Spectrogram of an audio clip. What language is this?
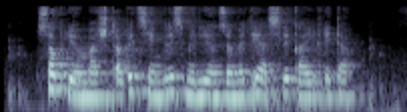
Georgian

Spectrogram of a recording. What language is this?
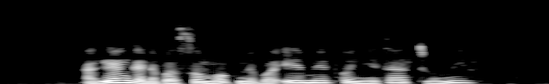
Kalenjin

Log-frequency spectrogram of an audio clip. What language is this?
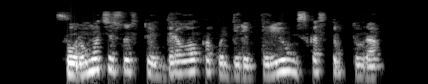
Macedonian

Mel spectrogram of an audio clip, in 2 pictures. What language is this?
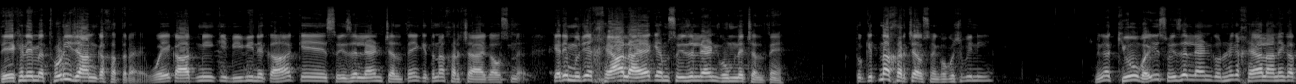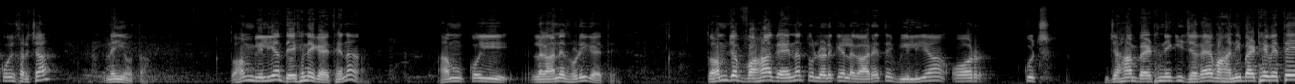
Urdu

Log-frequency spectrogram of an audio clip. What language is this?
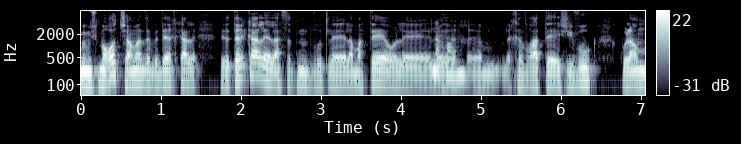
Hebrew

